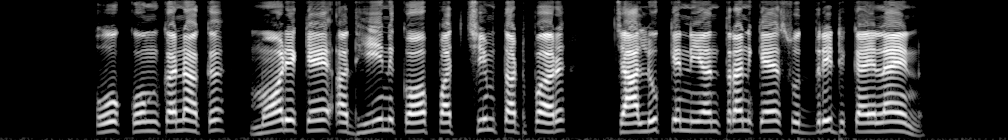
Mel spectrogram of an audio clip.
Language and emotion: Maithili, neutral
